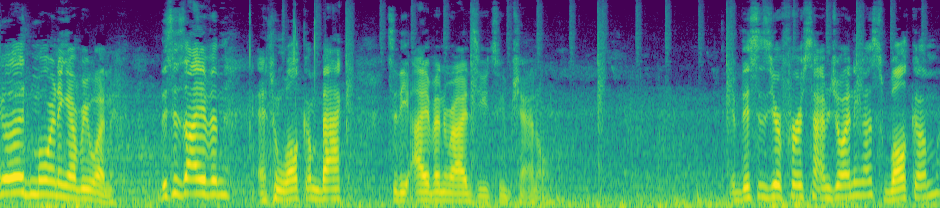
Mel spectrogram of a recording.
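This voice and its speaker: Faint music sits in the background as a man speaks at a moderate pace, leaving long, frequent pauses, in a dry sound with no echo. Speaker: scooter ride vlogger. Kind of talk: casual vlog chat. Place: street.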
